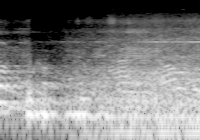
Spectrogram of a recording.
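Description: A man's voice preaching over a stadium public-address system, his words trailing on through a short pause, over a steady low rumble.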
